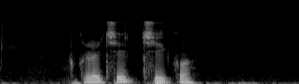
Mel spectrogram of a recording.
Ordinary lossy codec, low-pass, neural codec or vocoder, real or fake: none; none; none; real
